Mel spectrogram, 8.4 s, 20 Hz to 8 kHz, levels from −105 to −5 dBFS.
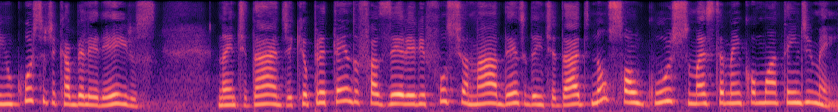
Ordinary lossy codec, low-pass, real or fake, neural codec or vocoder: none; none; fake; codec, 16 kHz, 2 kbps, X-Codec, WavLM features, trained on Multilingual LibriSpeech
